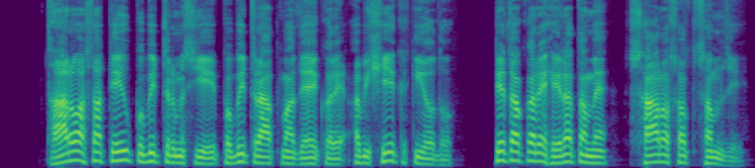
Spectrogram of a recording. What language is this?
Kullu Pahari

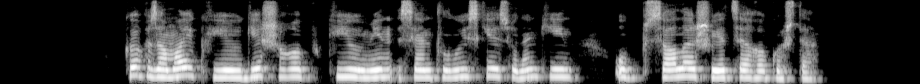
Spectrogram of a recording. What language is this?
Kazakh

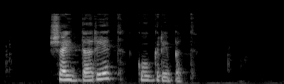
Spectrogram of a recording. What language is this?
Latvian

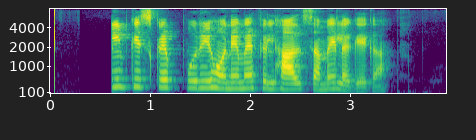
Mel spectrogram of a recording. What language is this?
Hindi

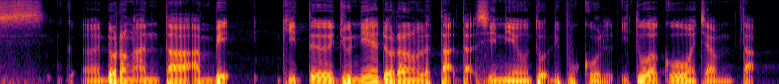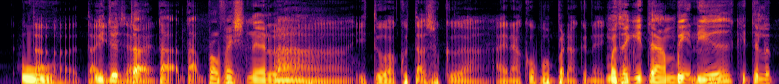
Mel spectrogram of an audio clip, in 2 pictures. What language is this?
Malay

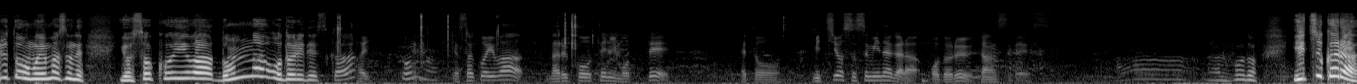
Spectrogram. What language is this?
Japanese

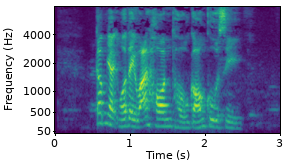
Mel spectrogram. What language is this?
Cantonese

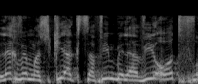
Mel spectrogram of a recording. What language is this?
Hebrew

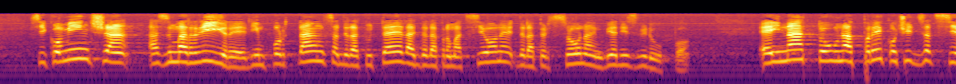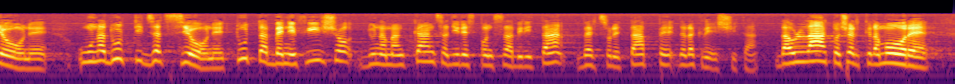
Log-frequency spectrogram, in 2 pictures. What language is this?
Italian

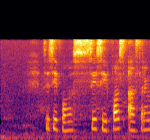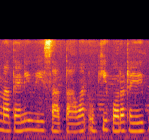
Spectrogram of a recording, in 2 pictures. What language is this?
Javanese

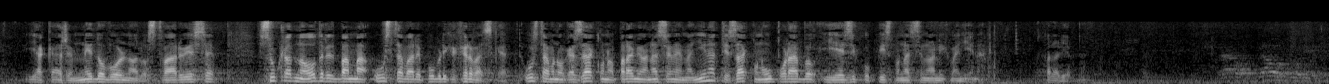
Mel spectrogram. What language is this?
Croatian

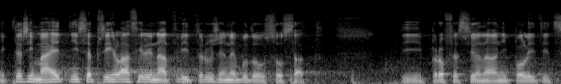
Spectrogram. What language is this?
Czech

